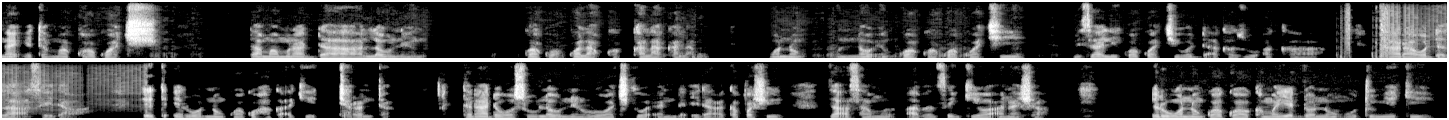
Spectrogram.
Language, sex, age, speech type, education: Hausa, male, 30-45, spontaneous, tertiary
